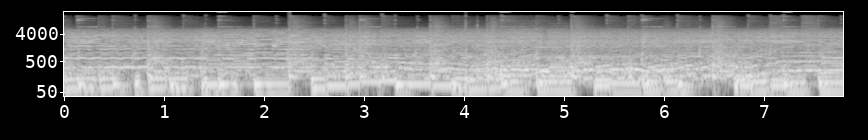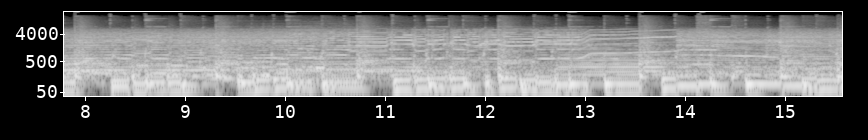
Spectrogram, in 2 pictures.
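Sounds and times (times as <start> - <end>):
high gain guitar tone: 0.0 - 15.5.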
